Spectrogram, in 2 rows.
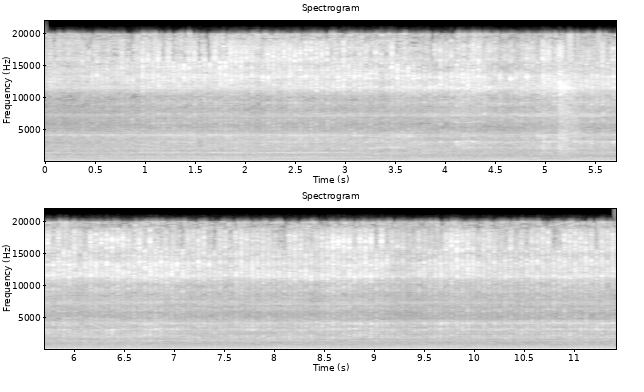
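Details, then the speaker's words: Free riding mower's first run after a new fuel line and a cleaned tank, started on a jumper box. Idle is set very low and reluctant at first. Even, low thumping idle around 220 beats a minute with no misses or surging. "yeah she don't want to idle but she runs freaking right boys all right that's a good sign"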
